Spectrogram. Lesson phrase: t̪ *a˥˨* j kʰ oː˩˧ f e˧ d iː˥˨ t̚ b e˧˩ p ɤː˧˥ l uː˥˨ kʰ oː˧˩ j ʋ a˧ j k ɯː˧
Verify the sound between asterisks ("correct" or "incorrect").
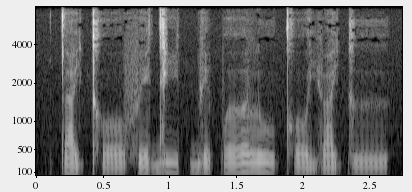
incorrect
